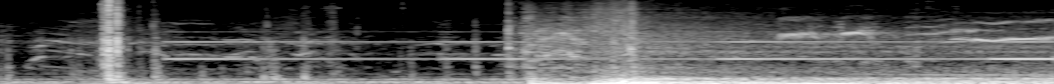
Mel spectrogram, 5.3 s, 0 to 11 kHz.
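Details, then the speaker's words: 1990 Chrysler New Yorker after brazing leaking fuel rail and refitting injectors, fuel pressure gauge fitted: short crank, engine catches quickly and settles into steady even run; fuel pressure just above 30 versus zero before; normal start. "fired right up [Music] wow right above 30 I'm not sure the exact specs but better than zero which is what was happening before so I think we did fix our issues"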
